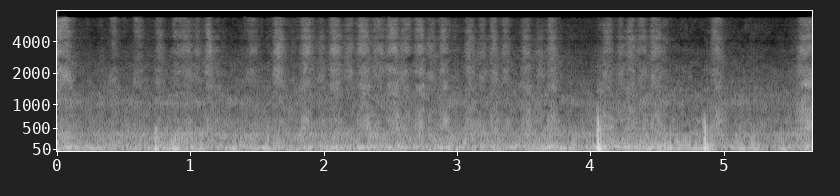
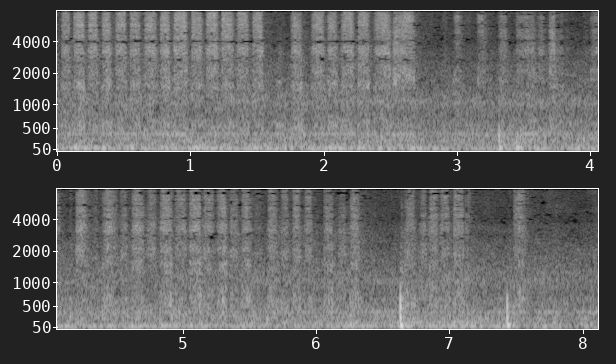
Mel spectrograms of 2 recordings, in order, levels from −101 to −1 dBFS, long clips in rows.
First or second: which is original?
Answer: second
